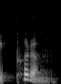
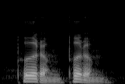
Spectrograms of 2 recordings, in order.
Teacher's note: And you hear um instead of them. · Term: reduction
